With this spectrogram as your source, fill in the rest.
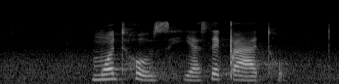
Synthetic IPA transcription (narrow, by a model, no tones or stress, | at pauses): mɔtʰɔsjasɛǃaːtʰɔ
